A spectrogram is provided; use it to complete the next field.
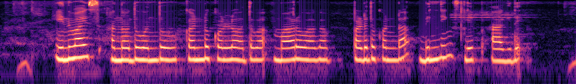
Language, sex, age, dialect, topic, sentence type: Kannada, female, 25-30, Mysore Kannada, banking, statement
